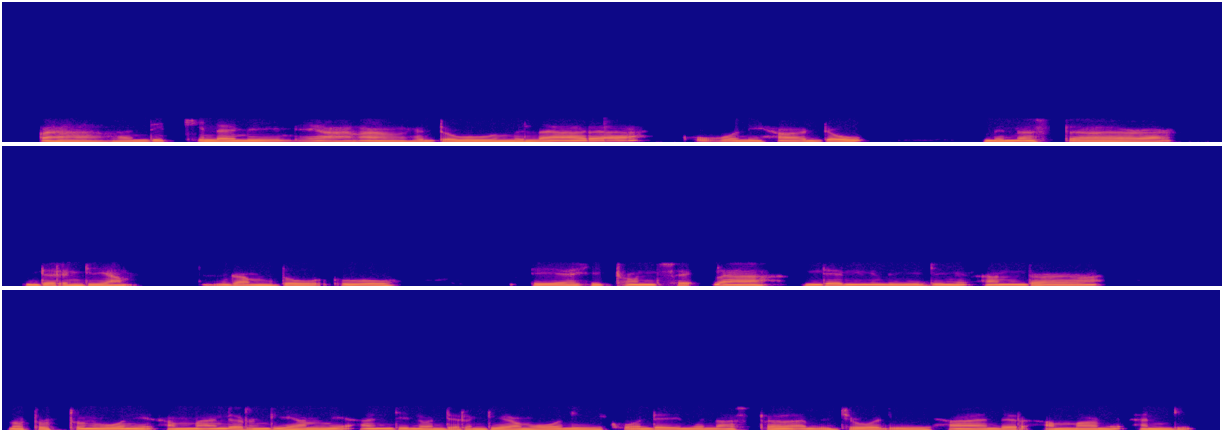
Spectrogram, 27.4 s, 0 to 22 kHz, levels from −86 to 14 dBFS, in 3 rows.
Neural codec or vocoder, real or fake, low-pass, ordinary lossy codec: codec, 16 kHz, 4 kbps, X-Codec, HuBERT features, trained on LibriSpeech; fake; 3.6 kHz; Opus, 24 kbps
